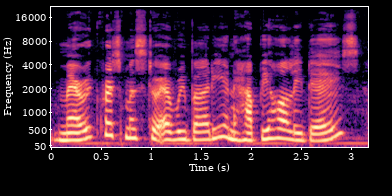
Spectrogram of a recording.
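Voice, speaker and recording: A woman, talking candidly and earnestly to her vlog audience, pausing often with "um". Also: a little high. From Vojvodina, former Yugoslavia; raised in Germany. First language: Hungarian. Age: 50s. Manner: earnest, candid, frequent "um" pauses. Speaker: vlogger. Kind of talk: personal vlog talk.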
